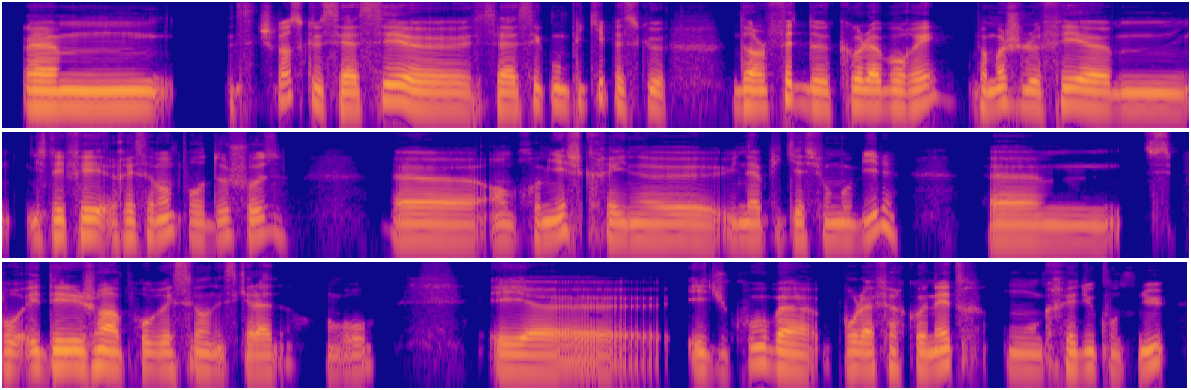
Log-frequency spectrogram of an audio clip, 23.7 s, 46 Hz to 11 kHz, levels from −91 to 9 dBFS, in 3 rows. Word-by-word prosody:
Hem, 120 0 +5 0.6
je - - -1
pense 160 +3 +1
que 135 - -1
c'est 115 -1 +2
assez, 150 +8 +4
heu, 110 -3 +4
c'est 115 - -1
assez 110 +5 0
compliqué 125 +5 -4
parce 125 -9 -4
que, 115 -3 -2 0.5
dans 120 +1 +5
le 120 - +4
fait 150 +2 +1
de 120 -2 +2
collaborer, 120 - +3 0.2
enfin 115 - -2
moi 130 +4 +3
je 125 - -3
le 115 -1 +2
fais, 130 +4 +2
hem, 110 -2 +2 0.2
je 115 - -8
l'ai 125 - +3
fait 125 +3 +2
récemment 120 +3 -2
pour 110 -6 -7
2 115 +5 -6
choses. 125 +2 -4 0.7
Heu, 105 -1 0
en 105 +1 -5
1er, 115 +8 -2
je 150 - -4
crée 110 - -5
une, 105 0 -4
heu, 105 -1 -3
une 105 +1 -4
application 105 0 -5
mobile. 105 - -3 0.6
Hem, 100 -1 -3 0.2
c'est - - -8
pour 115 -1 -2
aider 115 +1 +3
les 120 0 +6
gens 120 +2 +3
à 115 -2 +7
progresser 110 +2 -4
en 105 -1 -2
escalade, 95 -1 -2 0.3
en - - -10
gros. - - -8 0.8
Et 105 -1 +1
heu, 100 0 0 0.5
et 110 - -3
du 100 +1 -11
coup, 135 +8 -3
bah, 110 -5 +3 0.2
pour 115 0 0
la 110 -1 +3
faire 110 -1 -6
connaître, 115 +3 0
on 105 -2 -6
crée 110 - -4
du 115 +1 -3
contenu. 115 +6 -4
115 Hz, 165 wpm, -24 LUFS, 105-120 Hz, 0.8 s, à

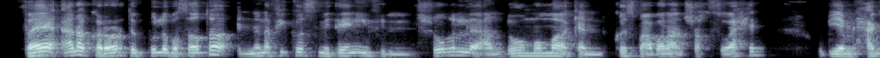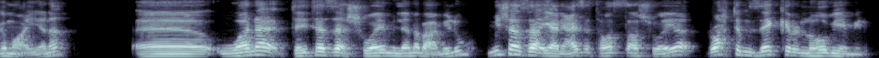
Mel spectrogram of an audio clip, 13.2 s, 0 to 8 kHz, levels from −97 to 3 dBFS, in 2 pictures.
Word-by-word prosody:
فأنا - - +5
قرّرت - - +3
بكلّ 155 +1 -2
بساطة 150 +8 +1
إن 245 +2 -6
أنا 300 - -3
في 325 - -11
قِسم 160 - -7
تاني 145 +2 -4
في 135 -3 -15
الشغل 150 +12 -6
عندهم 125 +6 -3
هُم 135 0 0
كان 105 -1 -6
قِسم 135 -1 -6
عبارة 125 0 -1
عن 110 - -4
شخص - - -13
واحد 175 +11 -4 0.4
وبيعمل 125 0 -1
حاجة 125 +1 -1
معيّنة، 115 -1 -4 0.5
آآ 120 0 +3
وأنا 170 +8 +3
ابتديت 145 +4 -4
أزهق 175 -1 +5
شوية 140 +2 +3
من 145 - -2
اللي 135 0 +1
أنا 145 - +1
باعمله، 160 +9 -2
مش 205 +3 -1
ازهق 180 -7 +6
يعني 130 -2 +4
عايز 155 +6 0
أتوسّع 150 -3 -2
شوية، 280 - -1
رُحت 195 +2 +3
مذاكر 185 0 0
اللي 135 -3 -2
هو 150 - +2
بيعمله. 115 -7 -5
140 Hz, 190 wpm, -21 LUFS, 125-170 Hz, 0.5 s, ازهق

